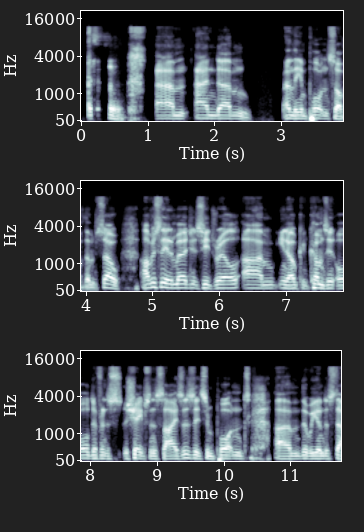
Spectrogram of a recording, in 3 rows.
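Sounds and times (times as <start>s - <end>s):
person coughing: 0.0s - 1.0s
speech: 0.4s - 11.7s.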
